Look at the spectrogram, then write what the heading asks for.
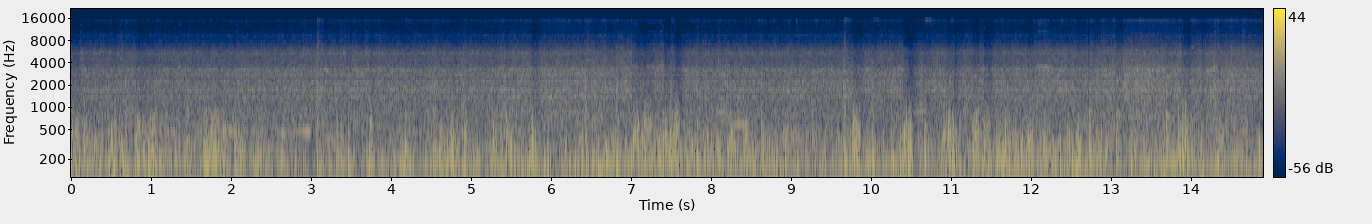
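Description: Running noise of the Khyber Mail passenger train, heard from an open carriage window: a loud, steady rumble of coach wheels on the rails mixed with rushing air.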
